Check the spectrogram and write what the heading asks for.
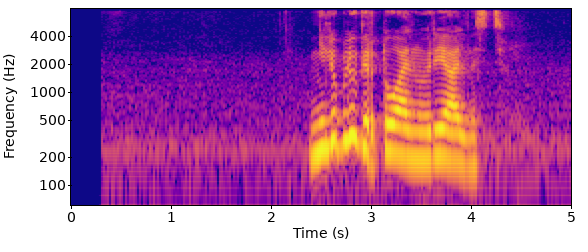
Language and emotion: Russian, angry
